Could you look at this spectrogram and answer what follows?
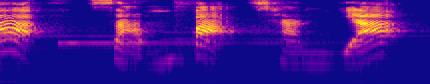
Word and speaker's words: สัมปชัญญะ: กัน สัมปชัญญะ อ่าน ว่า สัมปชัญญะ อ่า เขียน 3 แบบ นี้ แต่ เวลา อ่าน ออก เสียง ออก เสียง เป็น สระ อำ นั่น เอง สัมผัส เขียน แบบ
